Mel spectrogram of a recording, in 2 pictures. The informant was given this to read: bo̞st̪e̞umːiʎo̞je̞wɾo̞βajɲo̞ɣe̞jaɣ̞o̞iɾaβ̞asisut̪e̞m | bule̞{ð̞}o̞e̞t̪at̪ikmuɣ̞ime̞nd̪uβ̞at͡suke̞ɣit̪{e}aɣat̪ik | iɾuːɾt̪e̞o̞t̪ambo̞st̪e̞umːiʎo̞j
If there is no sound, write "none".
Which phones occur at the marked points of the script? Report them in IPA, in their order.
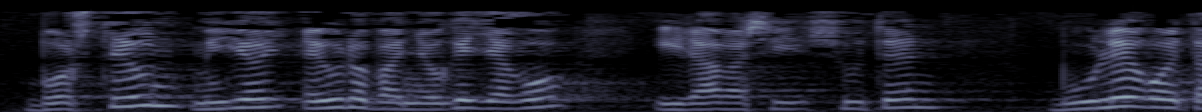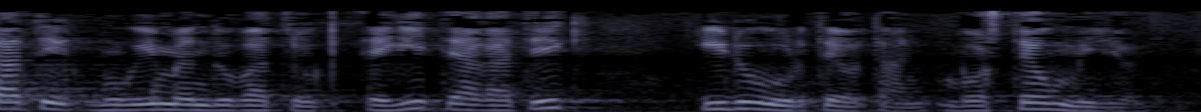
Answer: ɣ̞, e

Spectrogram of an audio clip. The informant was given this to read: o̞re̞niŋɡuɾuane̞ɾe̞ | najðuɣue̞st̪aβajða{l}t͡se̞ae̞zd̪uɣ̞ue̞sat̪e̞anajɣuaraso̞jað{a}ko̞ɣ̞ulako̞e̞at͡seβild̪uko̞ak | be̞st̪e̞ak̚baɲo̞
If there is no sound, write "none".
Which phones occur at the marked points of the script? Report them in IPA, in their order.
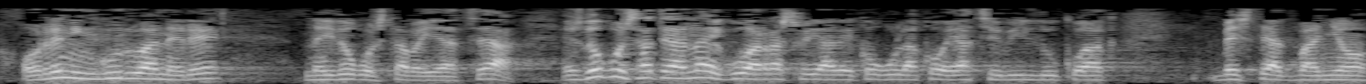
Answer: none, e

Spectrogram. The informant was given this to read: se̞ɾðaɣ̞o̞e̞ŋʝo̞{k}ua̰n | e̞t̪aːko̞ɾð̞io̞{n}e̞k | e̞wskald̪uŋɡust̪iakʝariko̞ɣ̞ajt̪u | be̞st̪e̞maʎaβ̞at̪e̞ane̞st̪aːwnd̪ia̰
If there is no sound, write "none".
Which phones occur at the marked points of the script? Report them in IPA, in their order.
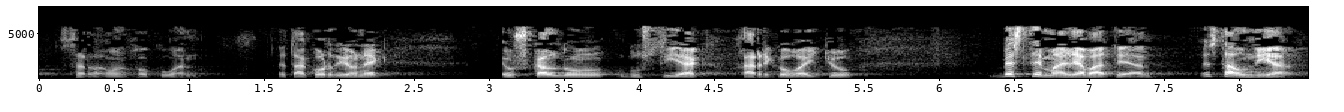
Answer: k, n

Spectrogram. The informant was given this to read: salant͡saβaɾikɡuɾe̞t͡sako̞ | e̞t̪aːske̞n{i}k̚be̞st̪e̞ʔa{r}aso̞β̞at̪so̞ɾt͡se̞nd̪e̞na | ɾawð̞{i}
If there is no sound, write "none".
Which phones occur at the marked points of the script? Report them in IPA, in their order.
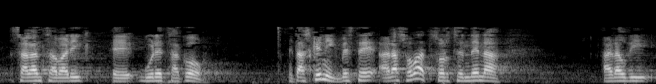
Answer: i, ɾ, i

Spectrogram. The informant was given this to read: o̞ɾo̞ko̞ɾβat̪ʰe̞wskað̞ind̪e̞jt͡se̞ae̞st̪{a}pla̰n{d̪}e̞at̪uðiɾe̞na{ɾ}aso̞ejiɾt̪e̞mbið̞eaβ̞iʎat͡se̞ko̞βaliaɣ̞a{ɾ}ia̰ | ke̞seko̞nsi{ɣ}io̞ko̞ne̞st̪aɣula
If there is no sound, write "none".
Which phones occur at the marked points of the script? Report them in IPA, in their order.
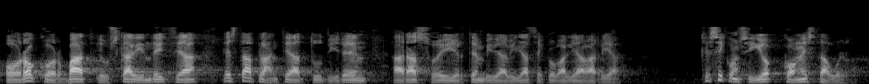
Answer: a, t̪, ɾ, r, ɣ

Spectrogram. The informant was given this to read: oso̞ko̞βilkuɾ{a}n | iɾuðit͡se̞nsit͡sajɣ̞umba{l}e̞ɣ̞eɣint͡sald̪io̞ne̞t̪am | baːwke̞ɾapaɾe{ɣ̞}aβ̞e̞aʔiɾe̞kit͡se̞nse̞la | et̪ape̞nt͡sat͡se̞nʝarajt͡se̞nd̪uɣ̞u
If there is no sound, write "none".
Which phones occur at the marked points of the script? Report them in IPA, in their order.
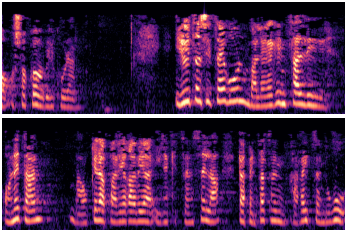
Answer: a, l, ɣ̞

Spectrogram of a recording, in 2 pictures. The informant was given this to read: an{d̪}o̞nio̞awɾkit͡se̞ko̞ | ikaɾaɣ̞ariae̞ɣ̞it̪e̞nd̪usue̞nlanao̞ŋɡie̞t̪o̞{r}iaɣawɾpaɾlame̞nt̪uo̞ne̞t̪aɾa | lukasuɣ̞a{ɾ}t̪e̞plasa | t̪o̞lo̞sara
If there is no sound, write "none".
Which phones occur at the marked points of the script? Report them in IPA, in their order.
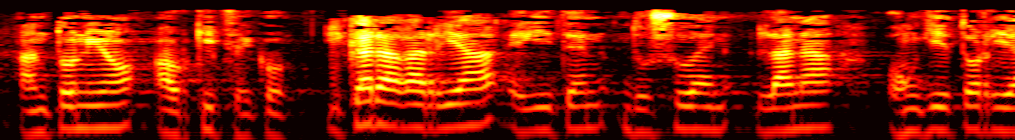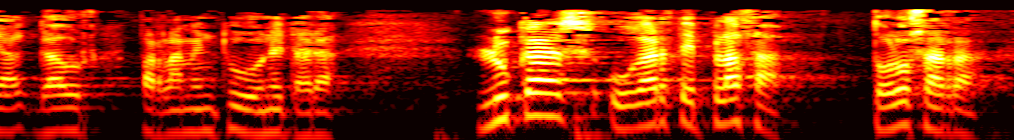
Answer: t̪, r, ɾ

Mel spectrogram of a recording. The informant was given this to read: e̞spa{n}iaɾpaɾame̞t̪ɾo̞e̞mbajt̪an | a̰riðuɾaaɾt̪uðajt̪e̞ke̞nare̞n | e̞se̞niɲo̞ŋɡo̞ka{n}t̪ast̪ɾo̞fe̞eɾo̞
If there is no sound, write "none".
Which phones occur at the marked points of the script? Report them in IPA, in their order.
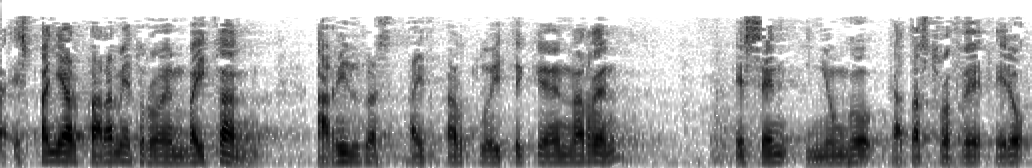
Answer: ɲ, none

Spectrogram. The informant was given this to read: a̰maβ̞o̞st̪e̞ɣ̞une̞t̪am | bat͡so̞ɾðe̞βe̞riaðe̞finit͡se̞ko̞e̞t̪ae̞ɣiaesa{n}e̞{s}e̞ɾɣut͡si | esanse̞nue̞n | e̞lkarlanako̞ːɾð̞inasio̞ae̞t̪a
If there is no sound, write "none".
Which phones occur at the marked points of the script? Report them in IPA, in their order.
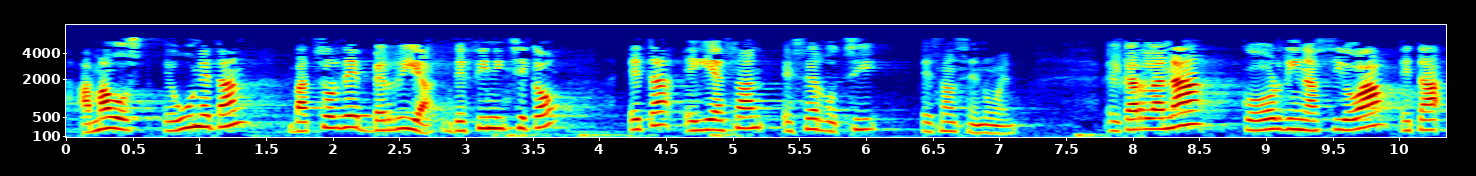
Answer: n, s

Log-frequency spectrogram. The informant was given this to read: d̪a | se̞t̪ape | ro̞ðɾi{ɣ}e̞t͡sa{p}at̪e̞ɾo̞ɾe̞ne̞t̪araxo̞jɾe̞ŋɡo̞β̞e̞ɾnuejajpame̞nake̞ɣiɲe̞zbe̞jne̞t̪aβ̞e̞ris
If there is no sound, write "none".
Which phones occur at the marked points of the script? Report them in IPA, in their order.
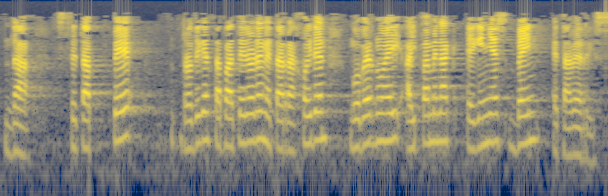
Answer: ɣ, p

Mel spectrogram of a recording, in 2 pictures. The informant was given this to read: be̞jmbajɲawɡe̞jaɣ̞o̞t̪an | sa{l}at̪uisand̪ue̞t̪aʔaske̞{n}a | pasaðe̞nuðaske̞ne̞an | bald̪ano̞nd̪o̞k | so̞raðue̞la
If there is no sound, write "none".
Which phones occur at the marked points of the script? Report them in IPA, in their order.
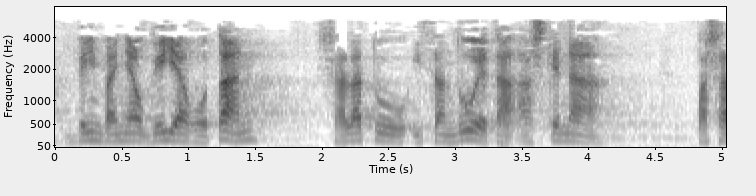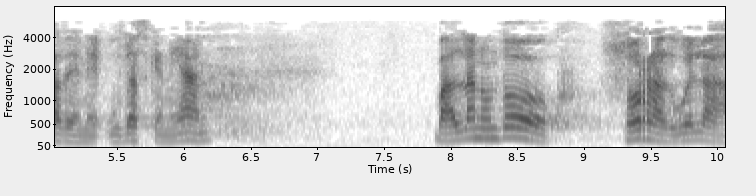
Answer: l, n

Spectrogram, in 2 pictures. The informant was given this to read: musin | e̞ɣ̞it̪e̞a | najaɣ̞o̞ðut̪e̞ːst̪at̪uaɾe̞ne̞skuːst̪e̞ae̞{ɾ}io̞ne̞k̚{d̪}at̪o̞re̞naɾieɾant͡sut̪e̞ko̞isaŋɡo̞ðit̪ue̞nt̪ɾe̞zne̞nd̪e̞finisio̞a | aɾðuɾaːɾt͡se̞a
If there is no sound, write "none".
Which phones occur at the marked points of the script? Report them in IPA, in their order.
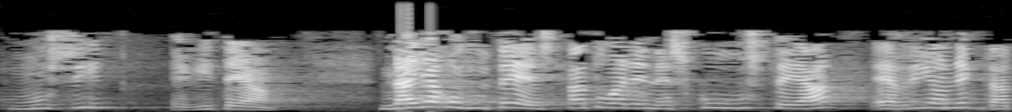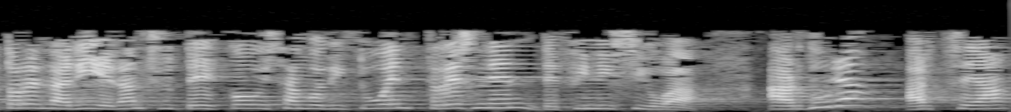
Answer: r, d̪

